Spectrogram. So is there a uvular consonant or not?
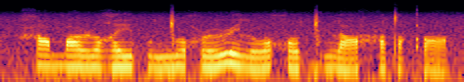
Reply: yes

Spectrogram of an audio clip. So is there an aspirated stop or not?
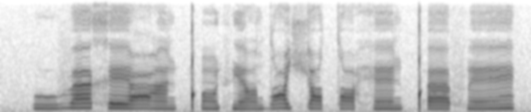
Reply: no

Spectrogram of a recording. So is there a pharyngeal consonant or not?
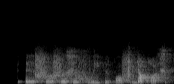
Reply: no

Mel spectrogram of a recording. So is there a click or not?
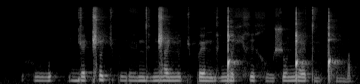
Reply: yes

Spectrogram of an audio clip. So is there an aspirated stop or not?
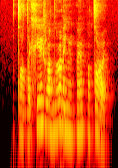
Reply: no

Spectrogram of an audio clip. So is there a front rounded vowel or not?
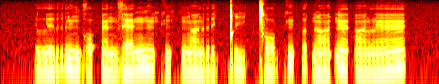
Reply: no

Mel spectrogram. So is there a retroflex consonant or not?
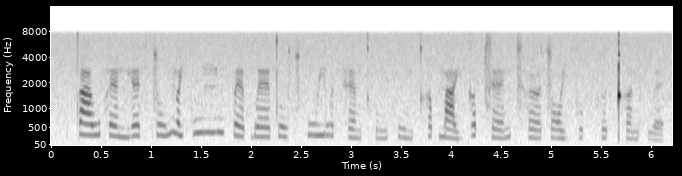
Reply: no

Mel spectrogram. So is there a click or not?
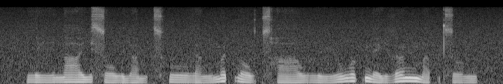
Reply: no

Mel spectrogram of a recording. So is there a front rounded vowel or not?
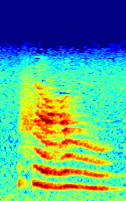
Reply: yes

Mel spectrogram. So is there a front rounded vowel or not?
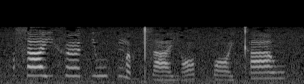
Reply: yes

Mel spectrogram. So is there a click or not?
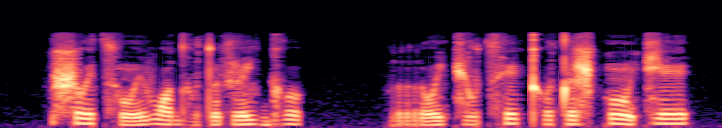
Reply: no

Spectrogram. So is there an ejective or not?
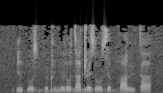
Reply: no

